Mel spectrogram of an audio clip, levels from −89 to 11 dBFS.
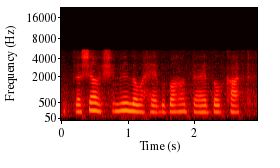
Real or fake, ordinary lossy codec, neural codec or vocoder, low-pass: fake; none; codec, 16 kHz, 0.2 kbps, FocalCodec; 5.4 kHz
